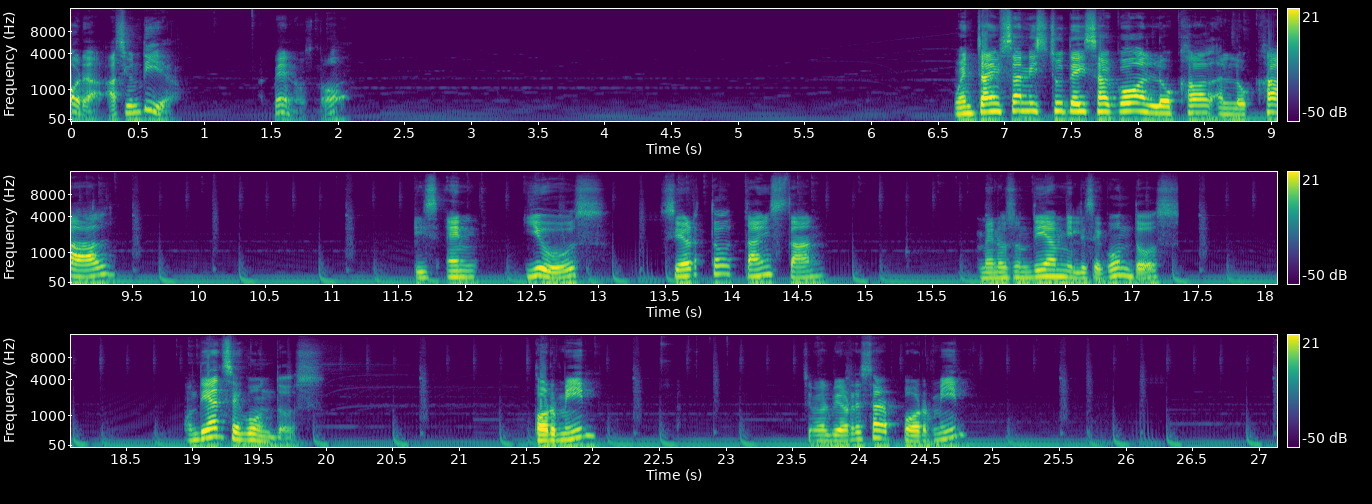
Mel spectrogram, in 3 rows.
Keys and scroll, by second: 1.2 super+s, 11.4 space, 11.8 super+s, 22.6 super+c, 22.9 super+space, 23.6 super+v, 24.1 shift+8, 25.1 BackSpace, 26.3 BackSpace.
